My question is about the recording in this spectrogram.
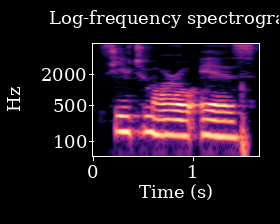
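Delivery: ordinary talk, nothing marked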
